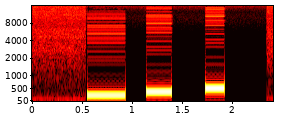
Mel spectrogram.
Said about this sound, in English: So, that nice round peaked version of a wave we're used to seeing on graphs and so on is called a sine wave and it sounds like this.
